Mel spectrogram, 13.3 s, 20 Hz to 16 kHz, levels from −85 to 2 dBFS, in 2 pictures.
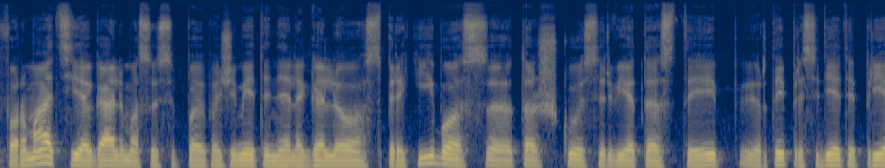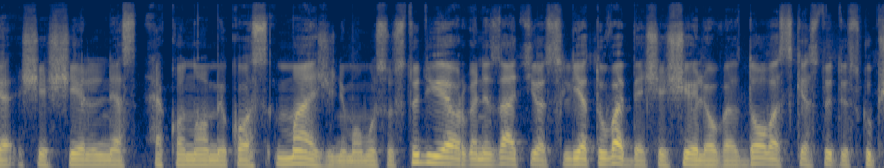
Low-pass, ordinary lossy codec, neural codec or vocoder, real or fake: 14.4 kHz; AAC, 96 kbps; none; real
